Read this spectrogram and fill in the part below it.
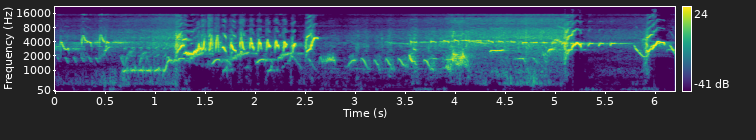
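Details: Loud, varied song of a white-rumped shama (murai batu): dense rattling trills, fast rising and falling whistles, buzzy chatter and a sustained high whistle, delivered almost without pause.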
